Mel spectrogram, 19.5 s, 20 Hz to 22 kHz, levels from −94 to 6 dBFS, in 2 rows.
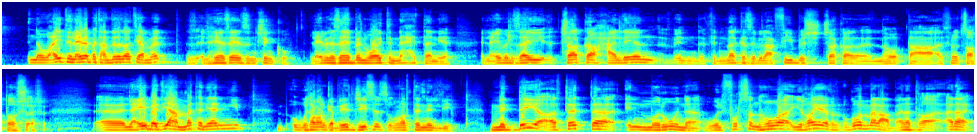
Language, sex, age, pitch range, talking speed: Arabic, male, 20-39, 125-165 Hz, 165 wpm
